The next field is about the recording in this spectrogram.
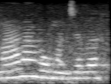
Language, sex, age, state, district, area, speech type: Bodo, female, 30-45, Assam, Chirang, rural, spontaneous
